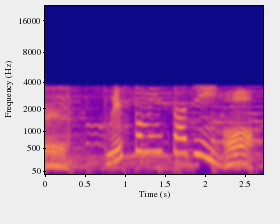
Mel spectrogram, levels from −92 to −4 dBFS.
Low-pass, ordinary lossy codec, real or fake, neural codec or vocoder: 3.6 kHz; none; real; none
